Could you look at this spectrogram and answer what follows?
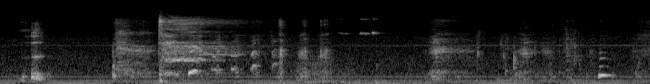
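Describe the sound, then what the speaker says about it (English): A loud, abrupt burp stands out among softer throaty sounds and mouth noises, close to the listener. "another side effect for drinking water is burping."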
